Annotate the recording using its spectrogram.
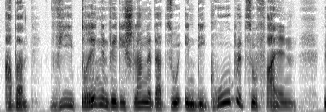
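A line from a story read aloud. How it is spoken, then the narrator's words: Thinking aloud. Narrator (German): überlegt er laut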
